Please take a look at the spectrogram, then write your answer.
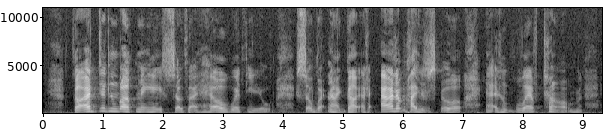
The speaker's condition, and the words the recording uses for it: Tremor. I have a voice issue, so if you can't understand me, please raise your hand.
